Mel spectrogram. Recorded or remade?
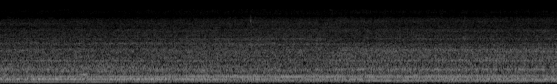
remade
